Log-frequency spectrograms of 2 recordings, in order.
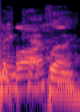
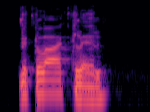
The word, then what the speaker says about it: McLaughlin: How do you say Bishop McLanning McLaughlin. – Catholic? – McLaughlin. Yeah.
